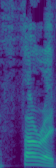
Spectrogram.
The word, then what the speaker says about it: thorough: And the O-U-G-H word there was thorough. T-H-O-R-O-U-G-H. It means very careful and exact. – And the pronunciation is different again. Mm. Listen to this one. Thorough. It's an uh sound right at the end of the word.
